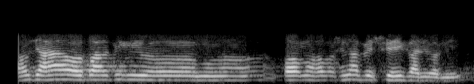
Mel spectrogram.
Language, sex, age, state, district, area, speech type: Odia, male, 60+, Odisha, Nayagarh, rural, conversation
